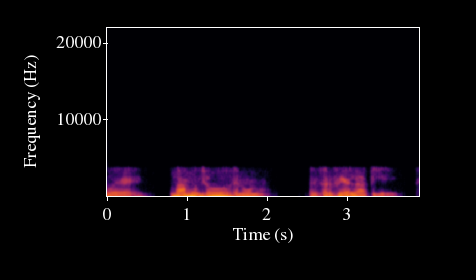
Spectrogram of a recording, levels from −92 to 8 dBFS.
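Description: AMR narrowband mobile codec damage runs through the whole clip. The speech has passed through the AMR-NB phone codec, which samples at 8 kHz and rebuilds the voice from a vocal-tract model excited by a few pulses per 5 ms subframe. Nothing above 3.8 kHz survives, so sibilants are dull and boxed-in. The damage is heavy, with a buzzy, synthetic tone that fits one of the codec's lowest modes, around 5 kbps.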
